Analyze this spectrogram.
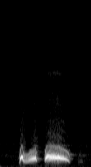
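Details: One two-part coo from a spotted dove challenging a rival, a 'thổ'-voiced bird meant to lure wild doves closer: a brief rising-wavering note, a short pause, then a longer smooth descending coo. No other sounds.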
